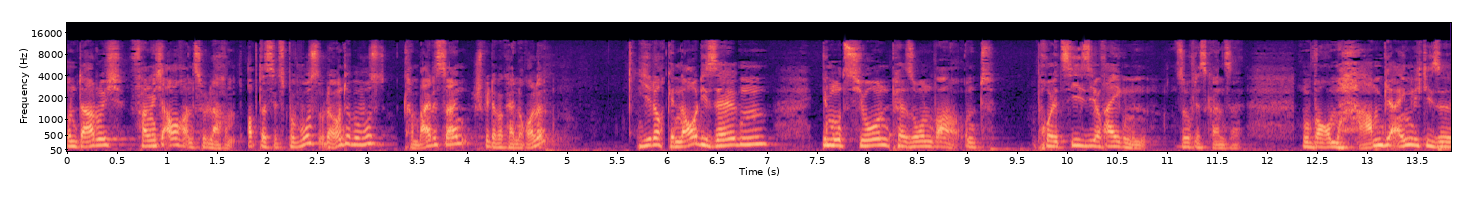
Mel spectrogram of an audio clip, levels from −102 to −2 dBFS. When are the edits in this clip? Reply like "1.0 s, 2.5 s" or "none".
2.5 s, 3.3 s, 6.0 s, 8.2 s, 9.6 s, 10.4 s, 11.3 s, 12.3 s

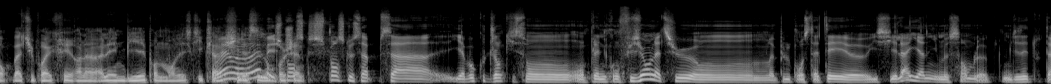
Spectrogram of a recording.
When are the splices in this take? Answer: none

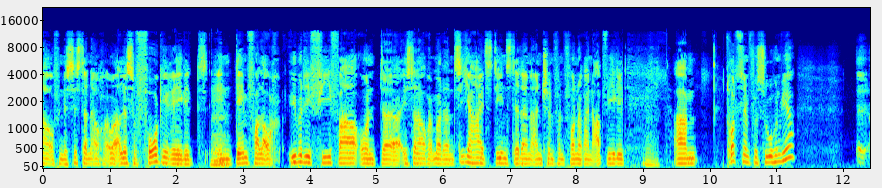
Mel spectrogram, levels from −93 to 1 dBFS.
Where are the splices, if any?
none

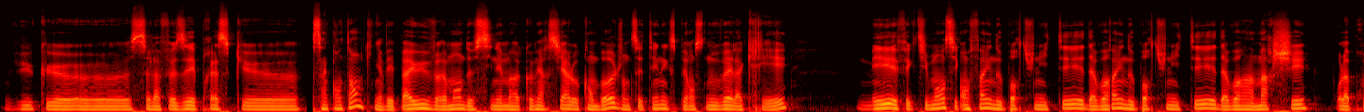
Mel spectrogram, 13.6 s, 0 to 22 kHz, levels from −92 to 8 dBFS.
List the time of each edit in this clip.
9.6 s, 11.1 s

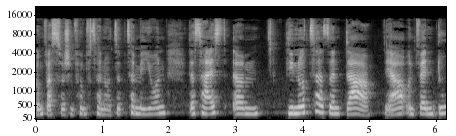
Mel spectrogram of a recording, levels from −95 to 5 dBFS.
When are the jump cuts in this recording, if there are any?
none

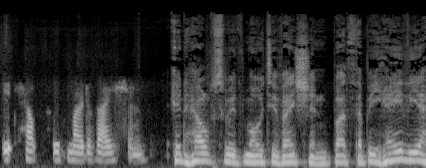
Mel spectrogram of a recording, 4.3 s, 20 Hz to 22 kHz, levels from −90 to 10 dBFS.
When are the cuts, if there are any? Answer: 1.6 s

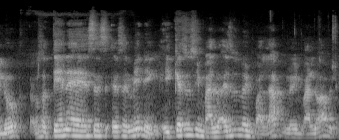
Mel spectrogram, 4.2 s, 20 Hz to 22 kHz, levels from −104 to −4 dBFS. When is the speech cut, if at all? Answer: none

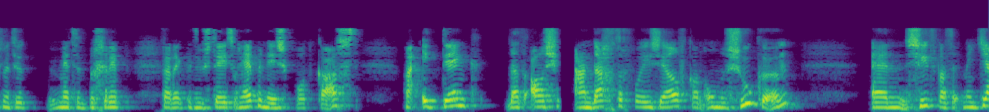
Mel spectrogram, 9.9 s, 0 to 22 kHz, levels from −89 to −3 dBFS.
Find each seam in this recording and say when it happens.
1.6 s, 1.9 s, 2.3 s, 5.6 s

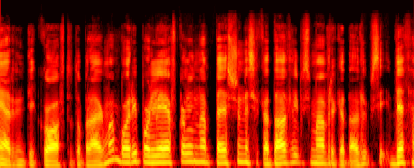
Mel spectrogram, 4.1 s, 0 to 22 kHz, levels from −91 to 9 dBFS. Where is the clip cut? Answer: none

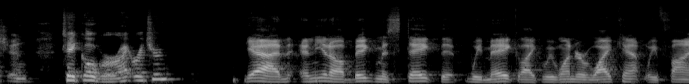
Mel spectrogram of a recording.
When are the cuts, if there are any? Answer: 2.4 s

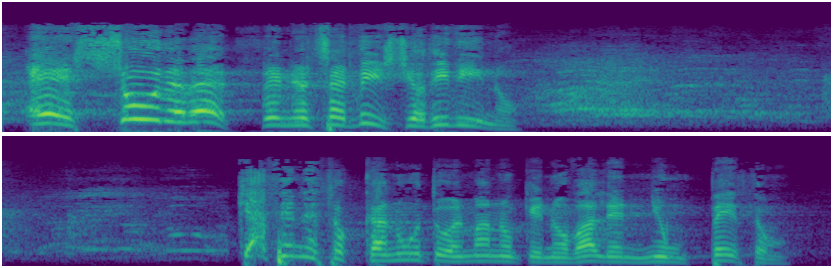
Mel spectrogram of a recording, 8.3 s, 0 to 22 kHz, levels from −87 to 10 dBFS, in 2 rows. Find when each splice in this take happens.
1.3 s, 5.3 s

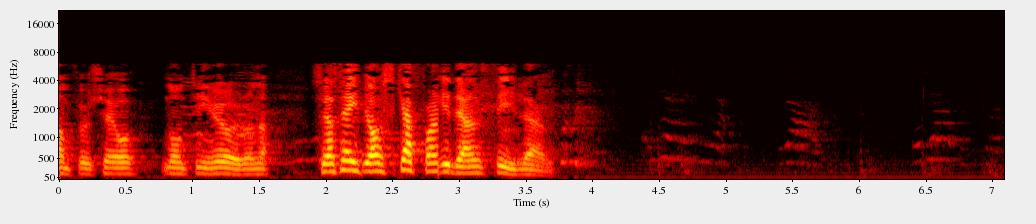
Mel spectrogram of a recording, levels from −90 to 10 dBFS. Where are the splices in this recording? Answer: 2.3 s, 2.8 s

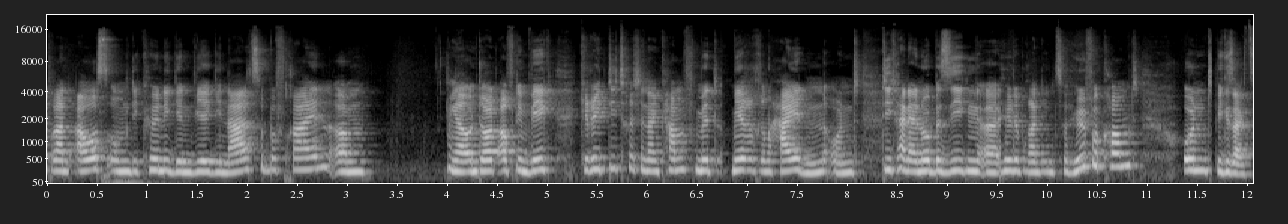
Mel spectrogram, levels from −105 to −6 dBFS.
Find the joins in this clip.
9.5 s

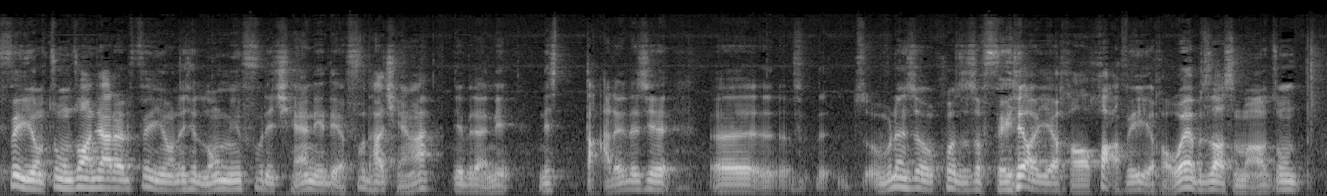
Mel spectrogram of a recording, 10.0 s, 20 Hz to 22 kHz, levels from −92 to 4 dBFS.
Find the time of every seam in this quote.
3.3 s

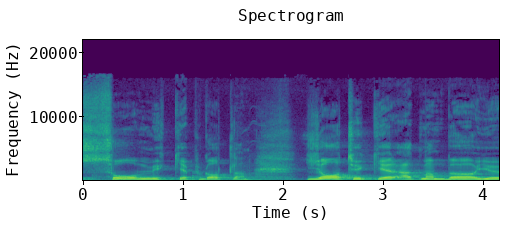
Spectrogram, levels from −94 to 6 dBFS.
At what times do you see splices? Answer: 1.1 s

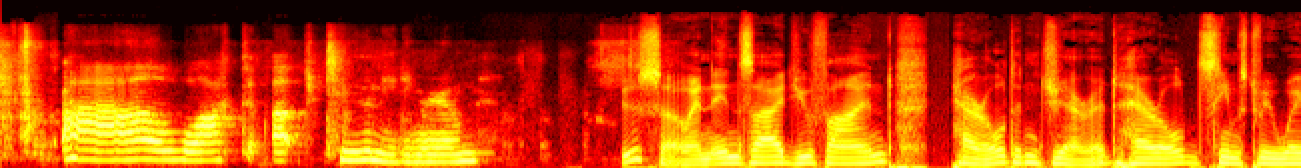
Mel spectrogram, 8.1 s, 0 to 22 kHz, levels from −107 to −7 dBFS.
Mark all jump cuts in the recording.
none

